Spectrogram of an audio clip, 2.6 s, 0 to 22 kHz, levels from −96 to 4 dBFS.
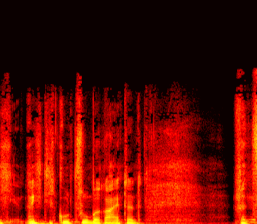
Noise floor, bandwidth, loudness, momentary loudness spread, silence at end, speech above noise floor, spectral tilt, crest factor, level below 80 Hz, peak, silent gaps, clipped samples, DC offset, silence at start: -44 dBFS; 13.5 kHz; -24 LUFS; 17 LU; 0 s; 19 dB; -5.5 dB/octave; 18 dB; -34 dBFS; -6 dBFS; none; under 0.1%; under 0.1%; 0 s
